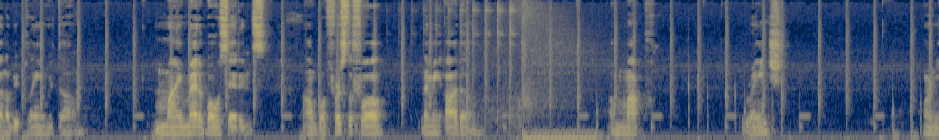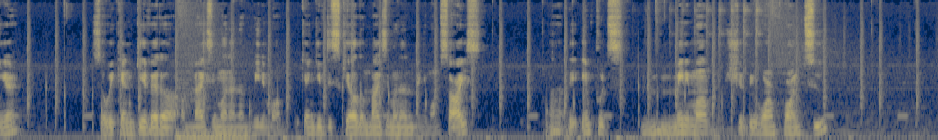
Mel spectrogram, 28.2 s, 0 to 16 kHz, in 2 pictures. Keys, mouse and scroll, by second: 4.6 click, 6.8 shift+a, 15.8 click, 17.6 click, 20.2 click, 21.6 click, 22.8 click.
